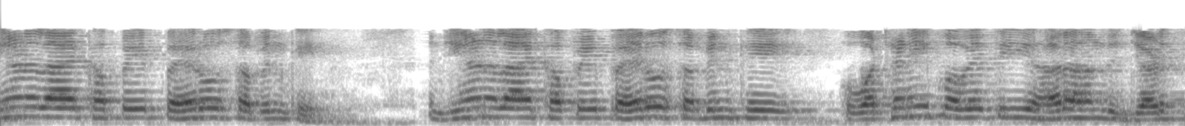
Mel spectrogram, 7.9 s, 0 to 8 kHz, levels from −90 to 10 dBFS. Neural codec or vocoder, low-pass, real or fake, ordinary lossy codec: none; 7.2 kHz; real; AAC, 16 kbps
